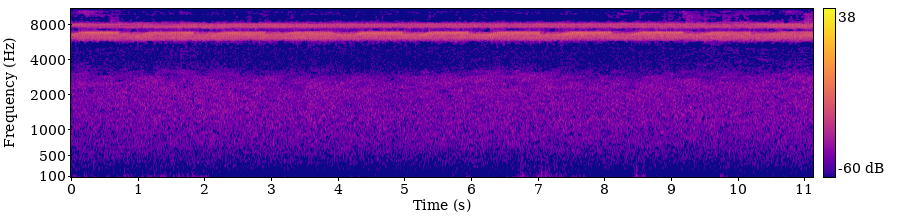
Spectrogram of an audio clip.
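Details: Crickets on a calm summer night produce a level, unceasing high-pitched chirring, stacked in several close bands, accompanied by low steady wind noise.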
